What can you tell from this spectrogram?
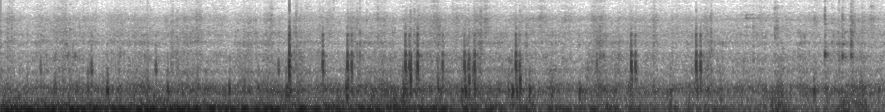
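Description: Footsteps of several people running on a dirt track, with gear rattling and a heavy wind rumble on the microphone that eases off over the seconds.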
